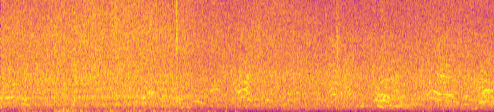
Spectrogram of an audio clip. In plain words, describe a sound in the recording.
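Children shout and call out in the distance outdoors.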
